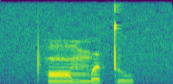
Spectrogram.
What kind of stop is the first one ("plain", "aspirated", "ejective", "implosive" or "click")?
aspirated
